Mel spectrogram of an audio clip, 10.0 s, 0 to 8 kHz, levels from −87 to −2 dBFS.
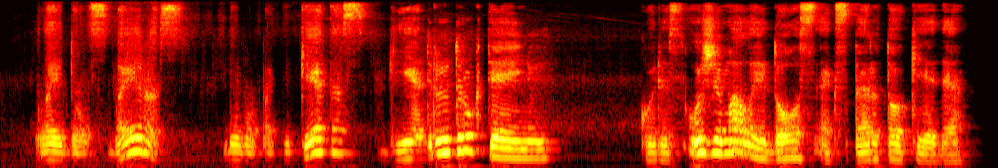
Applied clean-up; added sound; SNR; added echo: neural separator model SepFormer DNS4.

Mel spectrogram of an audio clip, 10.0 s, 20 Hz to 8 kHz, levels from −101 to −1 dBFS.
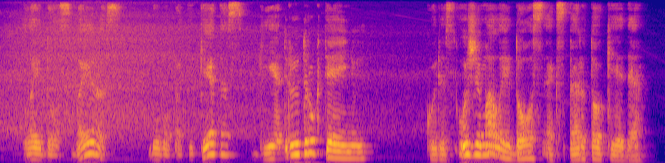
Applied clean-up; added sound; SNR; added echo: none; Tools; 18 dB; reverberation time 0.3 s.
